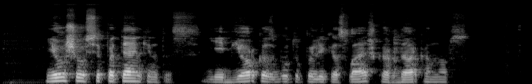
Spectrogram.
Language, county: Lithuanian, Vilnius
